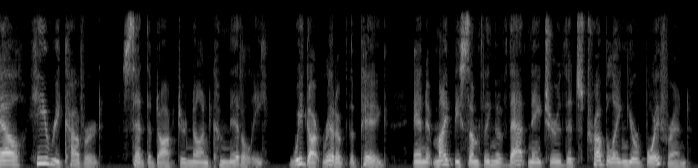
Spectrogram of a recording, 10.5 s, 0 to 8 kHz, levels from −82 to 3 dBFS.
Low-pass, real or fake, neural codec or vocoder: 7.2 kHz; real; none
